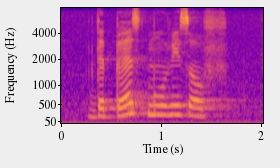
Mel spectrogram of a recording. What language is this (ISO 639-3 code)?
tso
